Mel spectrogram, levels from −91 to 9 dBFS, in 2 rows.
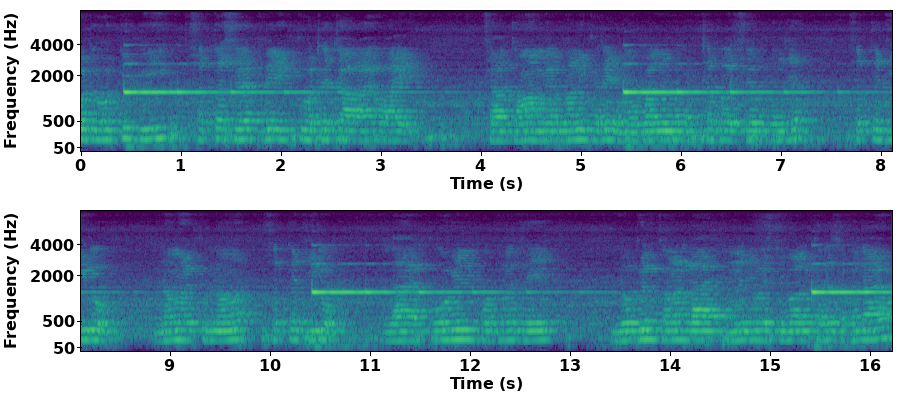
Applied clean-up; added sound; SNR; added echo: none; Piano; 1 dB; reverberation time 0.7 s.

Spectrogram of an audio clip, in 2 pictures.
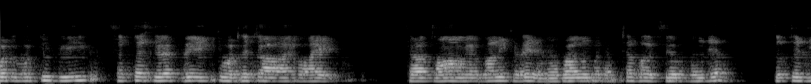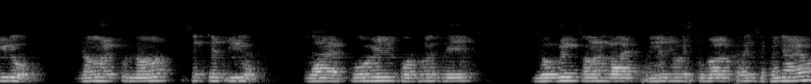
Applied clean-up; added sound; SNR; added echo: neural mask model DeepFilterNet 3.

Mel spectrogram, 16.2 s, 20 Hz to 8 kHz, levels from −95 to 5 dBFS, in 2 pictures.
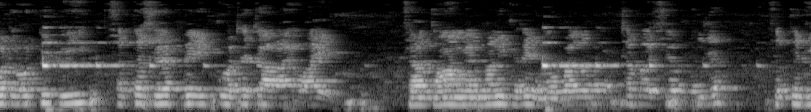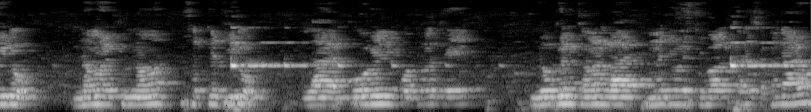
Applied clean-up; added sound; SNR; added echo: classical method WPE with log-MMSE.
